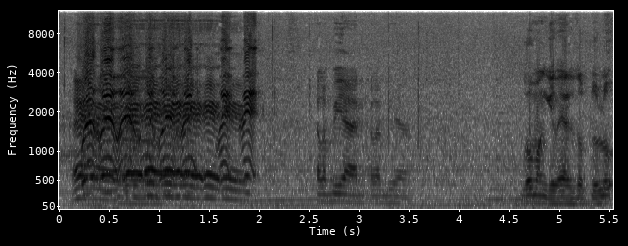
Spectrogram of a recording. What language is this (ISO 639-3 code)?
ind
